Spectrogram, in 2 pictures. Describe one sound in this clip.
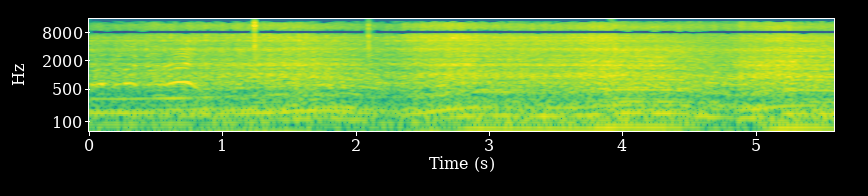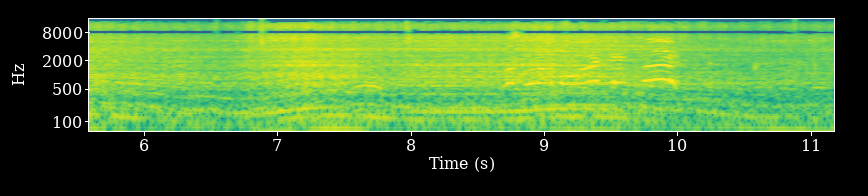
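A crane's diesel engine rumbles steadily.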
